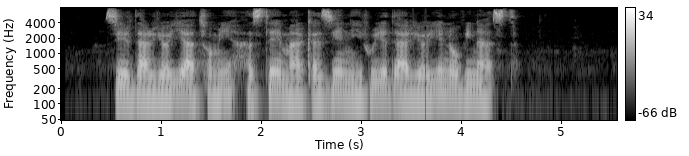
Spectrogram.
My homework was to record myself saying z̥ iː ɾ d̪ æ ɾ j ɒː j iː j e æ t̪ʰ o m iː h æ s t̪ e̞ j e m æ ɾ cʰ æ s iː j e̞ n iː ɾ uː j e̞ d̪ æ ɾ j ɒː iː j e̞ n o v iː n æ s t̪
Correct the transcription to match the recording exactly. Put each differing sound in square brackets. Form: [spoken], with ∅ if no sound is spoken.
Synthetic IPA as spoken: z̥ iː ɾ d̪ æ ɾ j ɒː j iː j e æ t̪ʰ o m iː h æ s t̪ e̞ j e m æ ɾ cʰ æ [z] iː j e̞ n iː ɾ uː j e̞ d̪ æ ɾ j ɒː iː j e̞ n o v iː n æ s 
